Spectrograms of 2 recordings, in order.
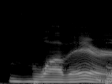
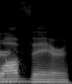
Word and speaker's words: Boisvert: a channel called how do you want to pronounce it again? Boisvert. Boisvert.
